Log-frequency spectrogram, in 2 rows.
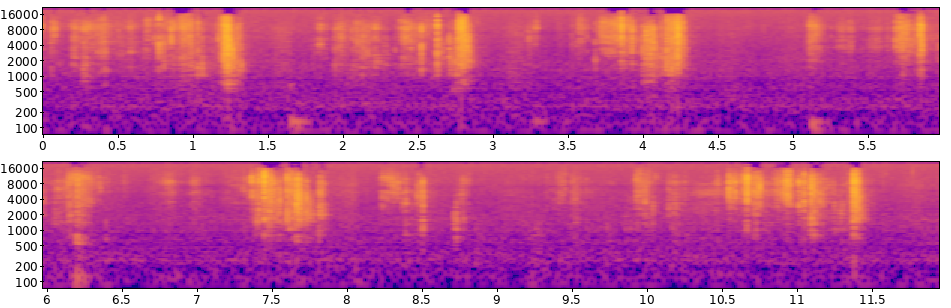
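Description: Thin paper pages of a Bible rustle as they are turned over to 1 Peter, giving many soft, crisp swishes and crinkles in scattered bursts. Faint, with no voices.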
